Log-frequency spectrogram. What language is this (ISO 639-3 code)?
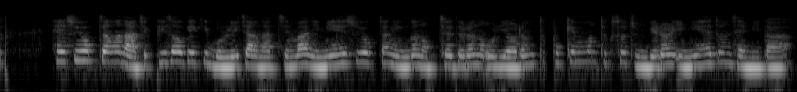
kor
